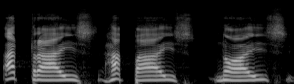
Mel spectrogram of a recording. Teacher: No Rio de Janeiro, toda vez que há uma vogal tônica seguida de S no final da palavra, o carioca acrescenta um I. Então fica um ditongo naquela palavra.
